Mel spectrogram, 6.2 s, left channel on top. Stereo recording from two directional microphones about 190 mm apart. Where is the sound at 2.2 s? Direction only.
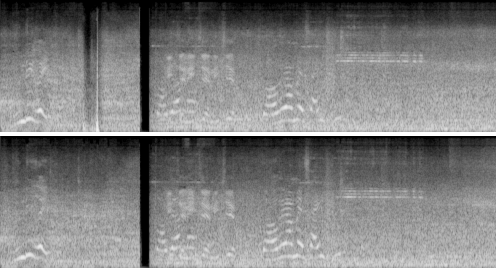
25° right (ahead or behind).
